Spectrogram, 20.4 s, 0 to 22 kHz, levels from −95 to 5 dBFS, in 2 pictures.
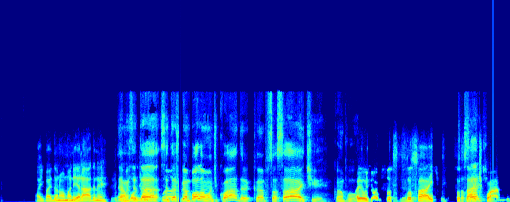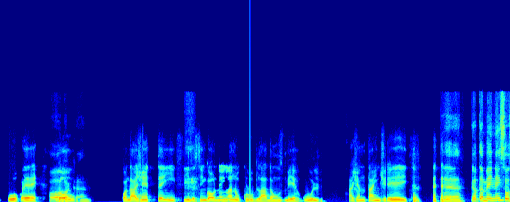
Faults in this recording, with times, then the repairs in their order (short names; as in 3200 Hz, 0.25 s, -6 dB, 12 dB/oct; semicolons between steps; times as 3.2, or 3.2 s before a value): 3.57–3.61 gap 37 ms
9.85 pop -8 dBFS
15.18–15.19 gap 14 ms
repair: de-click; interpolate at 3.57, 37 ms; interpolate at 15.18, 14 ms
